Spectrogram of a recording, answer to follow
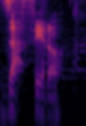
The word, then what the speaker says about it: zaffiro: è sorda oppure sonora bene si dice zaffiro con l'accento sulla i e la z e sonora per le s e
